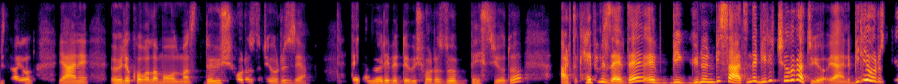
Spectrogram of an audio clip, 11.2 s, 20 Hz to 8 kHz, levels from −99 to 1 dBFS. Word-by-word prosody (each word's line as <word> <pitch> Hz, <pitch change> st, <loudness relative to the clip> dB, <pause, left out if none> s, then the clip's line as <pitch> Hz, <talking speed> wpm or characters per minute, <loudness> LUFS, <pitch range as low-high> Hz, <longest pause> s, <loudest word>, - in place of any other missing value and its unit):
bizi 180 Hz, -, -20 dB
ayol. 160 Hz, +4 st, -4 dB, 0.3 s
Yani 165 Hz, +3 st, +1 dB, 0.3 s
öyle 160 Hz, +6 st, 0 dB
kovalama 155 Hz, -4 st, -2 dB
olmaz. 145 Hz, 0 st, -5 dB
Dövüş 180 Hz, +3 st, -3 dB
horozu 160 Hz, -1 st, -6 dB
diyoruz 175 Hz, +3 st, -8 dB
ya. -, -, -9 dB, 0.6 s
Dedem 170 Hz, +3 st, -6 dB
öyle 190 Hz, +2 st, -2 dB
bir 175 Hz, -4 st, -6 dB
dövüş 180 Hz, +7 st, -6 dB
horozu 165 Hz, -2 st, -6 dB
besliyordu. 130 Hz, -, -6 dB, 0.5 s
Artık -, -, -1 dB
hepimiz 245 Hz, -3 st, +2 dB
evde, 170 Hz, 0 st, +6 dB, 0.2 s
eee, 235 Hz, -2 st, +4 dB, 0.2 s
bir 235 Hz, -, +2 dB
günün 240 Hz, -, -2 dB
bir -, -, +1 dB
saatinde 310 Hz, -2 st, +6 dB
biri 345 Hz, +9 st, -1 dB
çığlık 420 Hz, +3 st, +5 dB
atıyor. -, -, -1 dB
Yani -, -, 0 dB
biliyoruz 385 Hz, -10 st, +5 dB
ki 460 Hz, -, -12 dB
175 Hz, 160 wpm, -23 LUFS, 160-250 Hz, 0.6 s, evde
